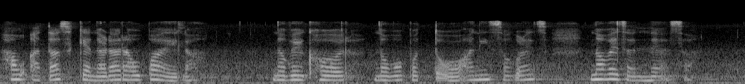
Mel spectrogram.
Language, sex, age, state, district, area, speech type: Goan Konkani, female, 30-45, Goa, Pernem, rural, spontaneous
